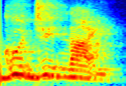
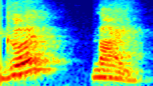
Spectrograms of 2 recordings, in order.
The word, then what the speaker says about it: good night: Not goodie night, right? You say good night. 2 syllables. Good night.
